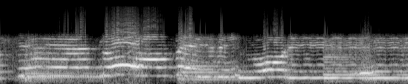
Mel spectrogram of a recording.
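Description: A man singing a drawn-out, wordless R&B melody with long held notes, accompanied by an acoustic guitar.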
